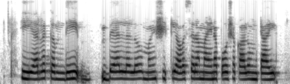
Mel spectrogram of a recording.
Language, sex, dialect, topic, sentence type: Telugu, female, Southern, agriculture, statement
